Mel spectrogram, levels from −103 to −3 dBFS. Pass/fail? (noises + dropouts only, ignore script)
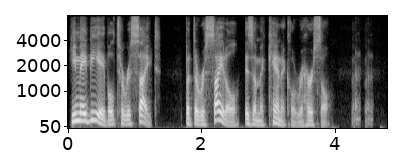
fail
